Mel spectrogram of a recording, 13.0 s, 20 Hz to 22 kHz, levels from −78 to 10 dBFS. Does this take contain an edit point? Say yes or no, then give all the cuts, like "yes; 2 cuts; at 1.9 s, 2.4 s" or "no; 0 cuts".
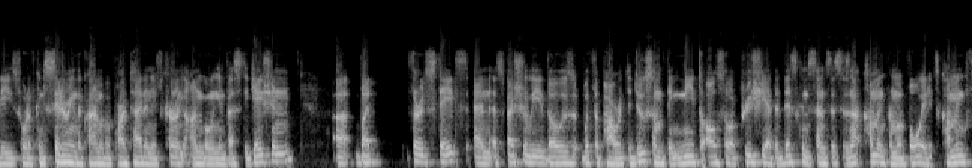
no; 0 cuts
